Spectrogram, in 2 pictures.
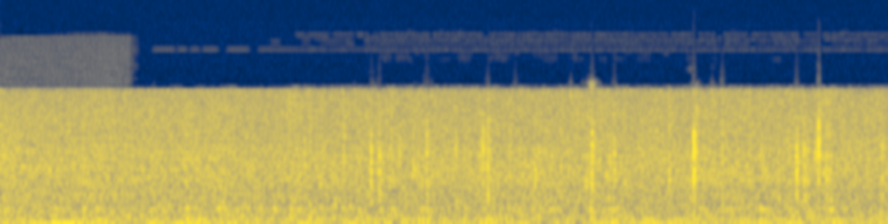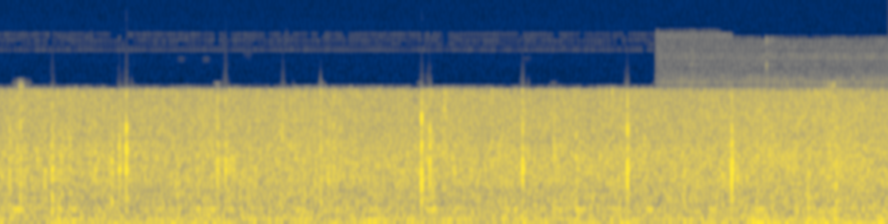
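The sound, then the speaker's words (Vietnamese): Light rain beginning to patter outdoors: a faint, steady hiss with scattered sharper drops tapping through it. “Ngoài trời bắt đầu tí tách đổ mưa.”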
